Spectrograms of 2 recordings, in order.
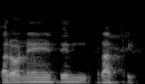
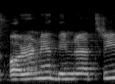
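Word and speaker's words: Aranyer Din Ratri: And you pick Arone Din Ratri. Do you want to Yeah. talk about? Sorry Yeah. for the So it's mispronunciation. Sorry. Yeah, it's Orone Din Ratri, and in English, I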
